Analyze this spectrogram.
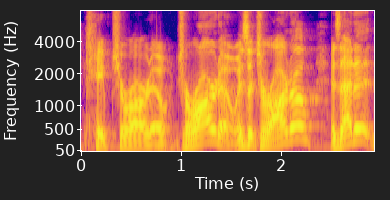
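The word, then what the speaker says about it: Girardeau: How do you say Cape Gerardo in Missouri? Cape Gerardo, Missouri. Cape Cape Gerardo. Gerardo. Is it Gerardo? Is that it? Gerardo.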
